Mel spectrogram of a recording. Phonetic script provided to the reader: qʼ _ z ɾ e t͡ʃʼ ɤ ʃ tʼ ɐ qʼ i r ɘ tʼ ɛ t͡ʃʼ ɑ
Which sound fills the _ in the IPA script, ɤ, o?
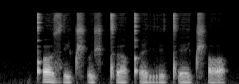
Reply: o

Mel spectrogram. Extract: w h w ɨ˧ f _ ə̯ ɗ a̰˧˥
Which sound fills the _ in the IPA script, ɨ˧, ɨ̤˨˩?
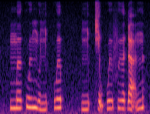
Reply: ɨ˧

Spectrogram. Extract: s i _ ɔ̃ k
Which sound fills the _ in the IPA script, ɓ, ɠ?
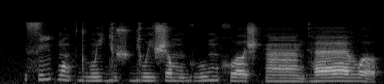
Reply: ɓ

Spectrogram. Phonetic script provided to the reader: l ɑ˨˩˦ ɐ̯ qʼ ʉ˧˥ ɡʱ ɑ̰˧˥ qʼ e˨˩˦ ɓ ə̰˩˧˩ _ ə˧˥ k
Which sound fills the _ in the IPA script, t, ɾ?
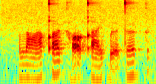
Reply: t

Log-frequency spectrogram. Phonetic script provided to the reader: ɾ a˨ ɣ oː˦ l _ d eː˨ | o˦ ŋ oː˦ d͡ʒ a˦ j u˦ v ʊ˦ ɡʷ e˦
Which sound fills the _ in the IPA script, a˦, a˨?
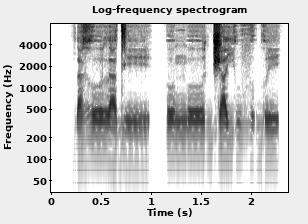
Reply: a˨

